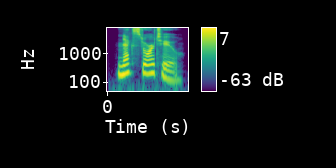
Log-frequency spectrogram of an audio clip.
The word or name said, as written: next door to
